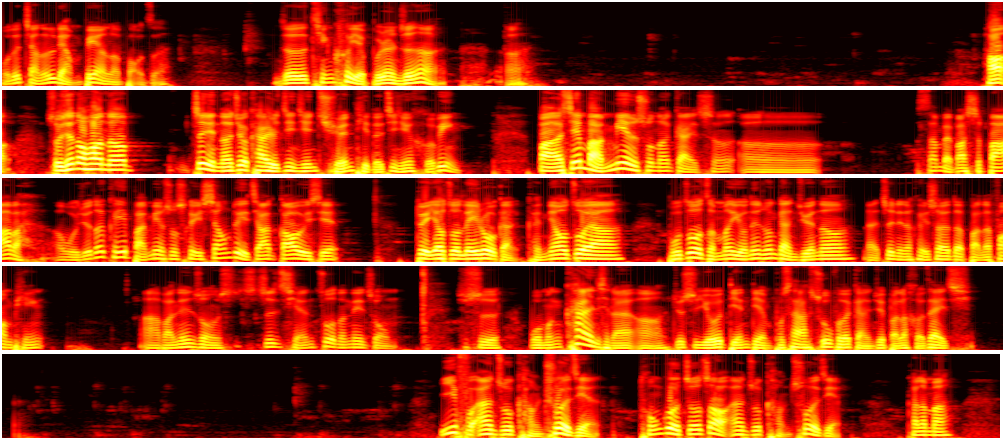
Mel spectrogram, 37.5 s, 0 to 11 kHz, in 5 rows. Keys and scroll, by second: 0.1 ctrl+z, 1.7 space, 2.0 3, 2.3 3, 2.4 space, 4.7 ctrl+z, 8.7 ctrl+z, 8.7 shift+f, 14.2-15.2 typing, 20.8 space, 28.0 space, 32.1 space, 36.1 ctrl+z, 37.1 alt+s.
